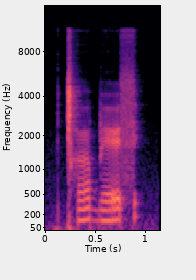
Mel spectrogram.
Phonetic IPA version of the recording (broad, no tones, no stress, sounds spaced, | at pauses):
ǀʰ ʌ b ɛ s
